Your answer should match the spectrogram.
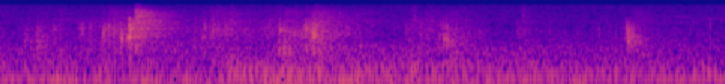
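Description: Hardware cloth (wire mesh) being bent up against a wooden block by gloved hands: a sharp rattle of the wire about half a second in, then a few softer clicks.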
